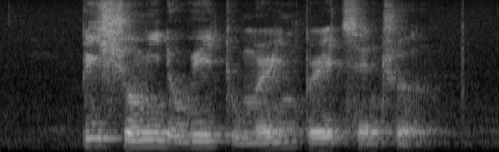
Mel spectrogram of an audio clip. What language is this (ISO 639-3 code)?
eng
